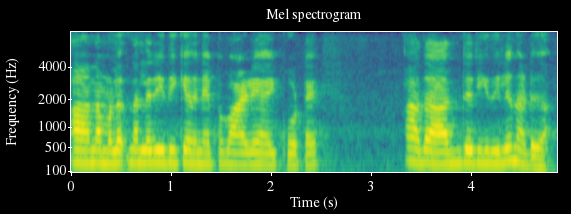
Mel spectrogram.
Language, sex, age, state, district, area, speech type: Malayalam, female, 18-30, Kerala, Palakkad, rural, spontaneous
